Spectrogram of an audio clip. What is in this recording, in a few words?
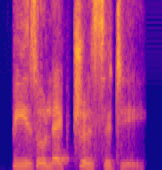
"Piezoelectricity", Indian; Dictionary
